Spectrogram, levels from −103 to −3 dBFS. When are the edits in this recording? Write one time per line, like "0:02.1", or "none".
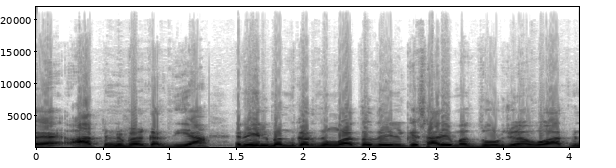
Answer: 0:01.4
